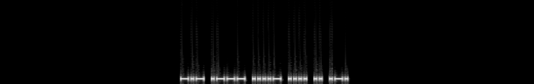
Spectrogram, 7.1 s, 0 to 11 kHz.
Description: Morse code, heard as a keyed tone, about 34 wpm, 700 Hz. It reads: KJ4HIR
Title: USA Call Signs - 6 Characters - Repeated 3x - 35wpm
